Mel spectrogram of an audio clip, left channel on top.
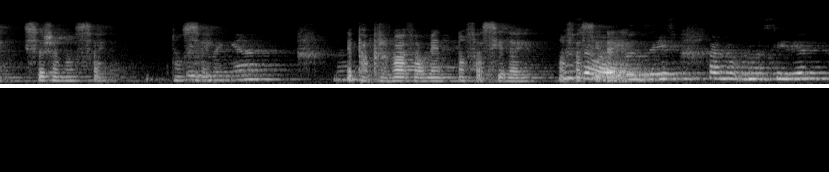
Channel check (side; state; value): right; silent; digital silence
